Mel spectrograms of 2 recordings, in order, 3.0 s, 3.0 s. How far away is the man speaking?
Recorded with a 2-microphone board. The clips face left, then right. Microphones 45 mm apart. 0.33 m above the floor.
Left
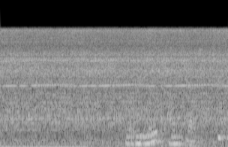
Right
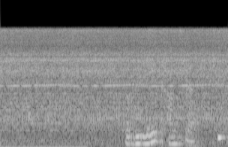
About 5 m.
